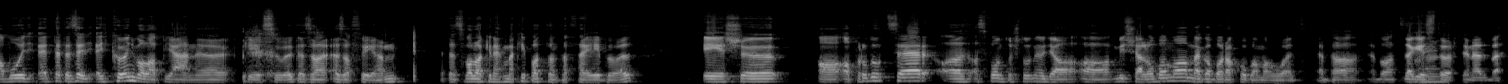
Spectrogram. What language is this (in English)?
Hungarian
